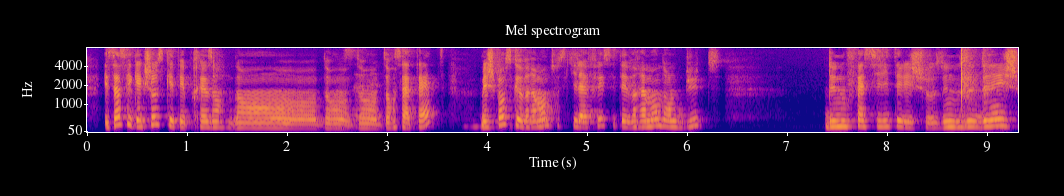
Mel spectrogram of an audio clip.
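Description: With a dark, mellow tone, a woman talks at a moderate pace and medium pitch. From France. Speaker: artist and tattooist. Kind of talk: interview conversation. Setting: living room. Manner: halting, many fillers.

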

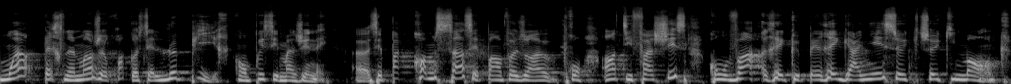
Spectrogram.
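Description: It's an unremarkable speaking voice: a woman at a moderate pace with a fairly high pitch and ordinary pitch variation. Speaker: political philosopher and professor. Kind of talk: panel debate. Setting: stage with audience.

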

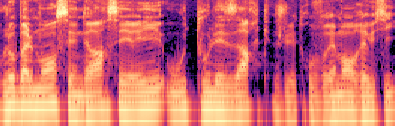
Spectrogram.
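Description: The recording is very clean with a silent background. A man with a normal speaking voice talks at a moderate pace with ordinary pitch variation. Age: 20s. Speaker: publishing marketing manager. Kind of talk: podcast interview.

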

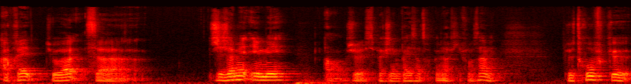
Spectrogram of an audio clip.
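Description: A man speaks at a fairly slow pace in a dark, mellow tone with vocal fry, big swings in loudness and long, frequent pauses, amid audible room echo. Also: medium pitch for a man, ordinary pitch variation. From Germany, then France from age 11. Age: 30s. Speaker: entrepreneur. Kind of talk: interview.

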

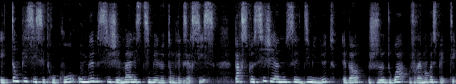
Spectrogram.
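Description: A woman at a very slow pace, fairly high in pitch, with ordinary pitch variation. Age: 50s. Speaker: teacher. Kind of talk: testimony.

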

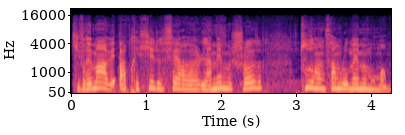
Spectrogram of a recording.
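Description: A normal speaking voice with ordinary pitch variation comes through a very clean recording with a silent background. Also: woman. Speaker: school teacher. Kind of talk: casual interview.

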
